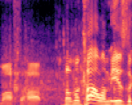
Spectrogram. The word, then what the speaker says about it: McCallum: I would say most people go Macllum off the hop. McCllum is the correct pronunciation.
